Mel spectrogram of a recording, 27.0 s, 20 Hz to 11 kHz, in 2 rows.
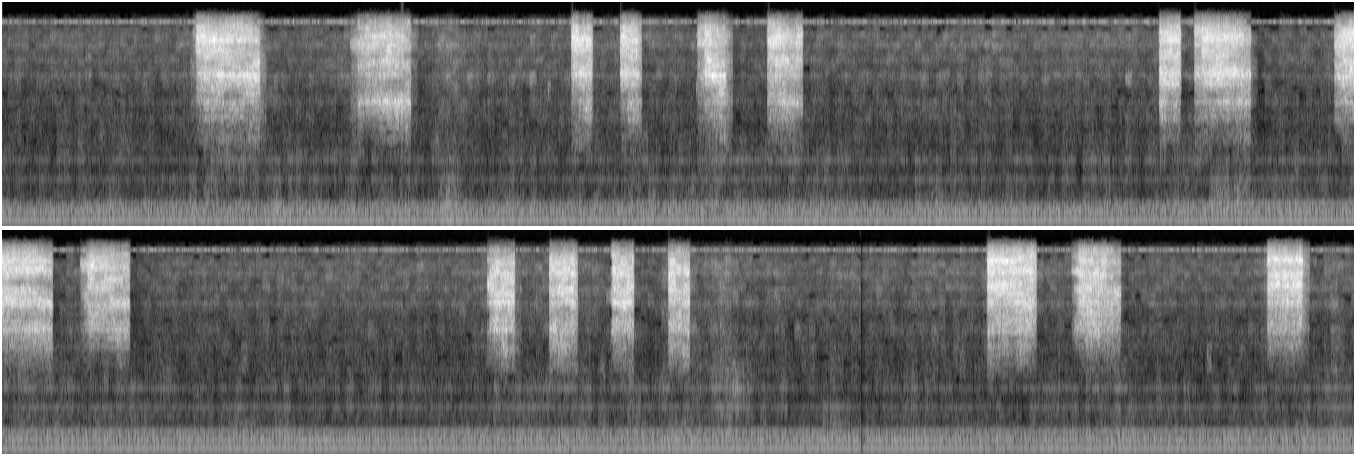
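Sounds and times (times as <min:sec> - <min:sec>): belt grinder humming: 0:01.9 - 0:02.6, 0:05.7 - 0:06.4, 0:07.0 - 0:08.0, 0:11.6 - 0:12.5, 0:13.4 - 0:14.8, 0:18.4 - 0:20.4, 0:23.4 - 0:24.7, 0:26.2 - 0:26.6.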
